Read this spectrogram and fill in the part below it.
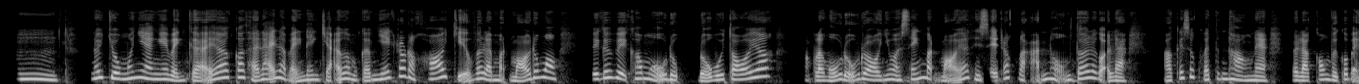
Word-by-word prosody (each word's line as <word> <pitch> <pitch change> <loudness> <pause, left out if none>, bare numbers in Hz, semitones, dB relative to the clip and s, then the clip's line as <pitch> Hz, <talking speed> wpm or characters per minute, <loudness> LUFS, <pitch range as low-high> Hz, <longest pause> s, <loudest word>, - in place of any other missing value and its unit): Ừm, 245 -4 +1 0.3
nói 295 +4 +1
chung 270 -6 +1
á 280 - +2
nha, 305 -4 +3
nghe 240 -1 +2
bạn 190 -2 +1
kể 175 -3 0 0.2
á 300 +4 +3
có 330 0 0
thể - - 0
thấy 245 +6 +3
là 305 - +2
bạn 175 -4 -1
đang 215 0 +1
trải - - -2
qua 265 0 +2
một 220 - -1
cảm 175 +5 0
giác 275 +6 0
rất 380 -3 +1
là 310 - +2
khó 260 +8 +1
chịu - - 0
với 265 - 0
lại 210 - +2
mệt 205 -2 -2
mỏi, 165 -2 +2
đúng 315 +2 0
hông? 290 -3 +2 0.3
Vì 245 - +1
cái 305 +3 +1
việc 265 -7 +1
không 270 0 0
ngủ 225 - +2
đủ 215 -3 +2 0.2
đủ 165 +1 +2
buổi 215 +2 +1
tối 235 +6 +2
á, 365 +2 +3 0.3
hoặc - - -15
là 185 - +4
ngủ 180 +5 +1
đủ 220 - +1
rồi 210 -6 +2
nhưng 230 - 0
mà 210 - +1
sáng 245 +8 -1
mệt 270 - +1
mỏi - - +1
á 280 - +1
thì 220 - -1
sẽ 180 -3 -1
rất 295 -4 -5
là 210 - -1
ảnh 240 - -3
hưởng 225 -5 -1
tới 265 +7 +1
là, 300 - +1
gọi 165 - +1
là, 175 -1 +1 0.4
ờ, 180 +1 -3
cái 290 - -3
sức 340 +1 -3
khỏe 215 - -1
tinh 250 +1 -4
thần 205 -5 +1
nè, 190 -2 +2 0.2
rồi 195 - -1
là 180 -1 +3
công 220 +5 -3
việc 190 -4 0
của 240 - -1
bạn - - -2
240 Hz, 325 wpm, -21 LUFS, 205-280 Hz, 0.4 s, là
